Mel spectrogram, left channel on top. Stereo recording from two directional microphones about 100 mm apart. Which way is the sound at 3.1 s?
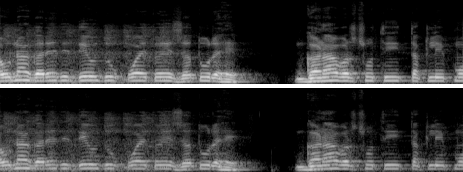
60° left (ahead or behind).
